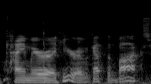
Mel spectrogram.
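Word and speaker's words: Khymeria: Look up the um It's spelled weird, but it's like K H Y M E R I A. Chimera.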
